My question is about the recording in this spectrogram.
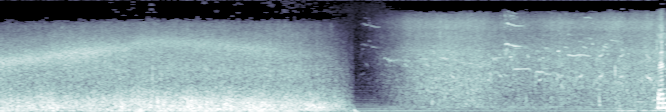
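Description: Heavy storm surf: waves crashing in a dense, steady wash of noise with wind. It stops abruptly about five seconds in, leaving a much quieter background.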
